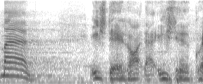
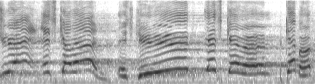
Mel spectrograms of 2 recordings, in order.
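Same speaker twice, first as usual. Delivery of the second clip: hammed-up Greg calling them home; mock Greg; 7 semitones higher, slower than usual. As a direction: chivvy them home like a TV host. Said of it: "He goes".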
